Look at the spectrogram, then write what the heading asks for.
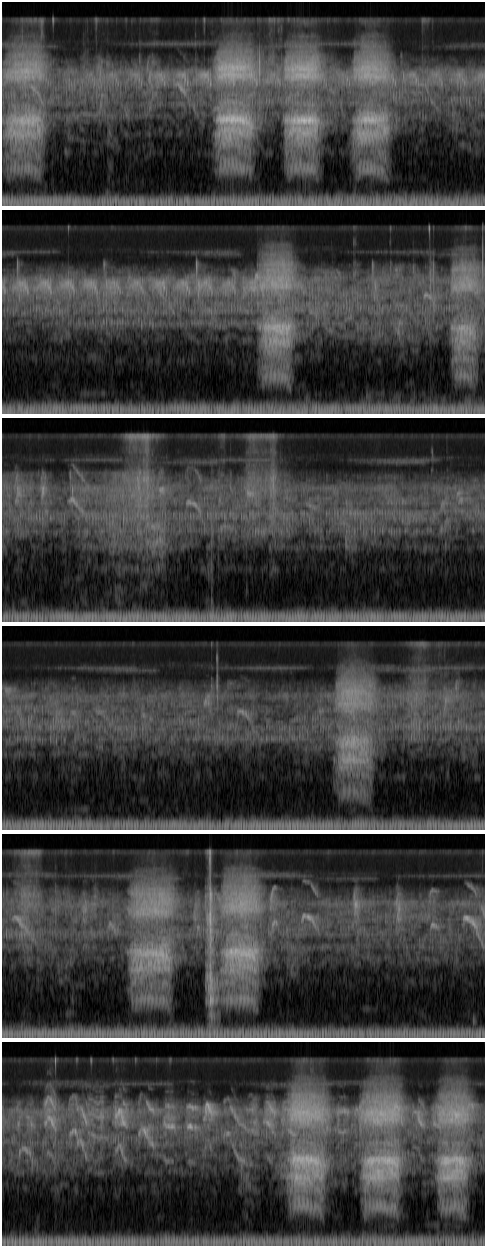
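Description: Bird calls: short harsh caws, three in quick succession about two seconds in, single calls scattered through, and another run of three near the end. A steady low hum runs underneath.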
